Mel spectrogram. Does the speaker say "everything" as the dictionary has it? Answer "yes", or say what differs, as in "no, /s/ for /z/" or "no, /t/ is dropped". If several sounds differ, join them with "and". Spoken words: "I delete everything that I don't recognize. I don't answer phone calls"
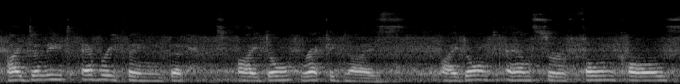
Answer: yes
